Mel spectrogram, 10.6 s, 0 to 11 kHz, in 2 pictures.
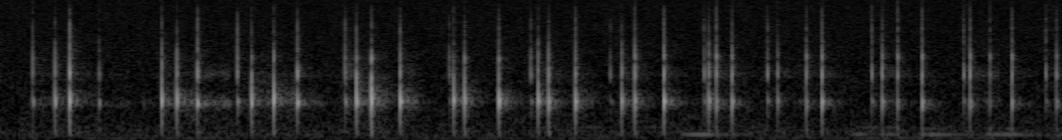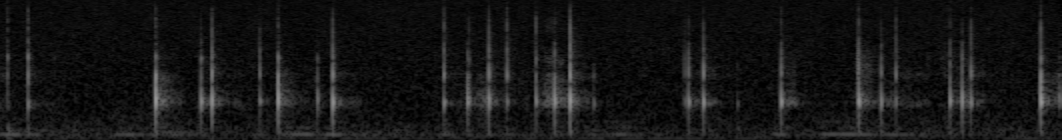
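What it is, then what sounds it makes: Plastic cosmetic tub. Long nails tap on the lid of a large round plastic tub of aloe soothing gel. Dozens of crisp, dry clicks come in quick irregular bursts, each with a hollow tone near 950 Hz and a bright edge. Every tap dies almost instantly against a quiet background.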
